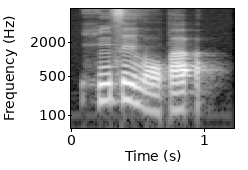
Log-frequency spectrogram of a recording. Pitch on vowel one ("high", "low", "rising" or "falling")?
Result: high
